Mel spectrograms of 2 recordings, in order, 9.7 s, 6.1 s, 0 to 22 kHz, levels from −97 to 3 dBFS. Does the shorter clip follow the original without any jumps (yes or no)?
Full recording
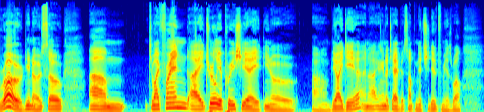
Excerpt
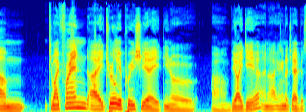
yes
